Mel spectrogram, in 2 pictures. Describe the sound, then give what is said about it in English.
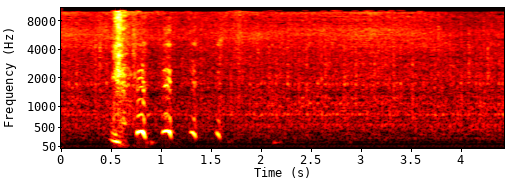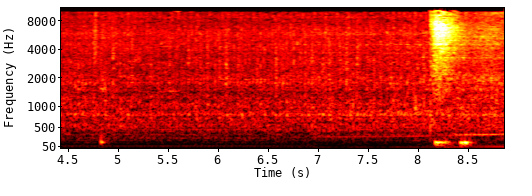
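A bus arrives, its engine idling with a steady low rumble throughout, with a quick series of loud clunks near the start and another pair of thuds just before the end. “Here comes our badass bus.”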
